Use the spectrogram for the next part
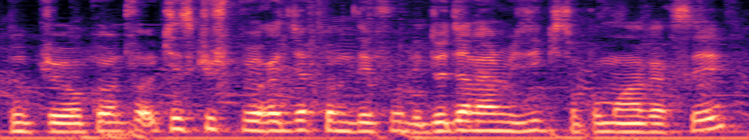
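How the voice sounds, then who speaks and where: A man's voice: fairly high pitch, flat delivery, rapid-fire, warm tone, faint music behind. A young man hosting a casual spoken album review, chatty and enthusiastic, with lots of "euh" fillers. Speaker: music reviewer, channel host.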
